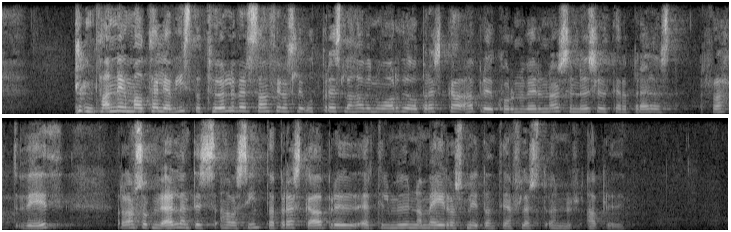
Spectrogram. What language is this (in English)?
Icelandic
